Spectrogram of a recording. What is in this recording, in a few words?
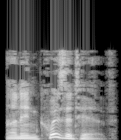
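"uninquisitive", British English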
